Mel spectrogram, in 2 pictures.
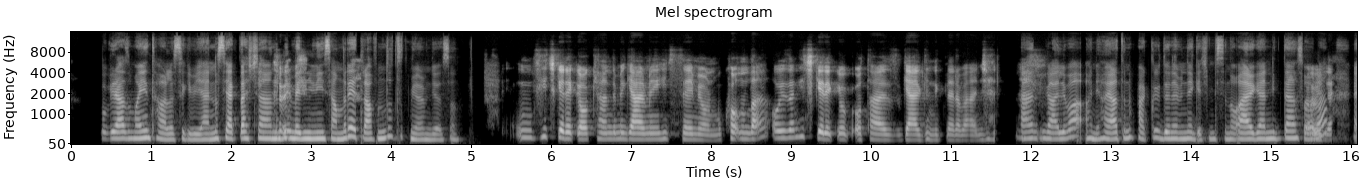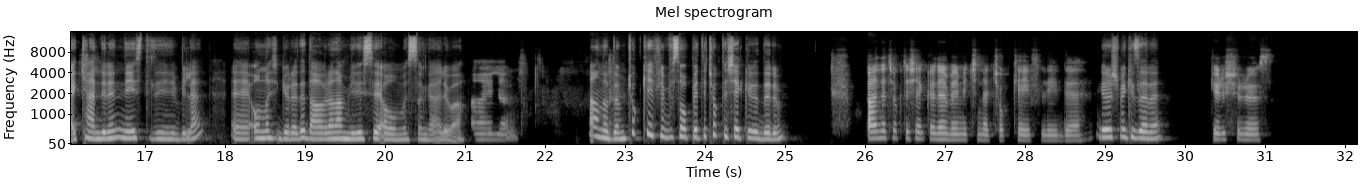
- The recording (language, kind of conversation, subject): Turkish, podcast, Başkalarının ne düşündüğü özgüvenini nasıl etkiler?
- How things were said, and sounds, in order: laughing while speaking: "Bi evet"; tapping; laughing while speaking: "bence"; other background noise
